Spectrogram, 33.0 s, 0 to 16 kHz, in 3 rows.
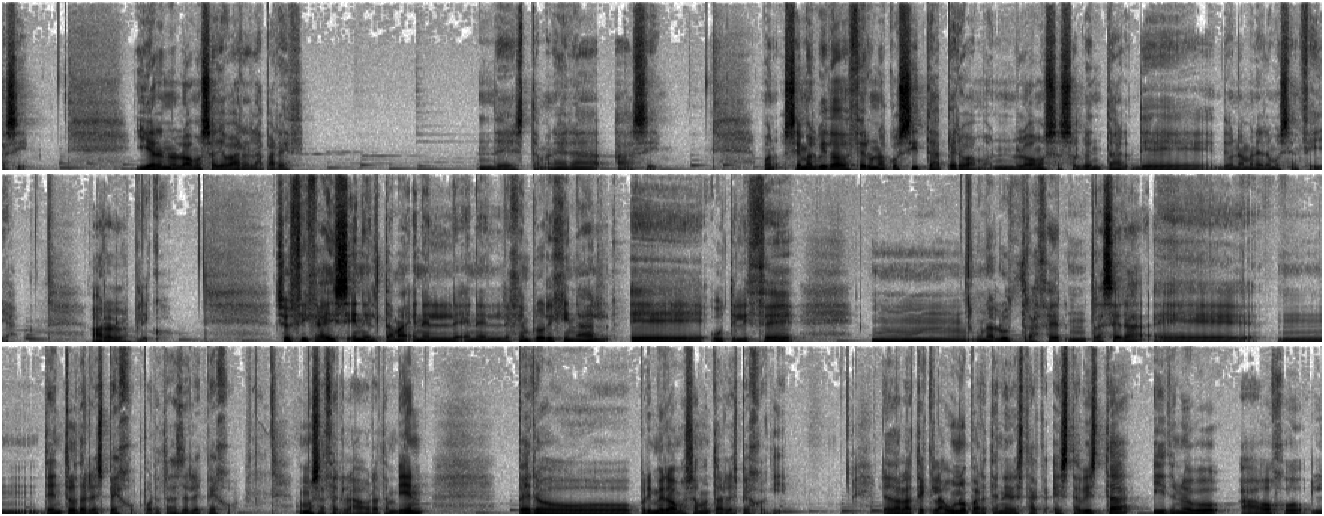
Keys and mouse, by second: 1.2 click, 2.5 click, 6.3 middle click, 8.6 click, 14.2 middle click, 16.0 KP_1, 30.6 click.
